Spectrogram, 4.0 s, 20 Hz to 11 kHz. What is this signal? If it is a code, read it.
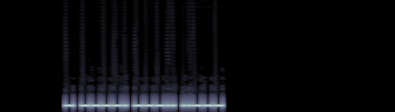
Morse code, heard as a keyed tone, about 44 wpm, 700 Hz. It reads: T982
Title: Numbers - Contest Style - 4-Digit 45wpm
